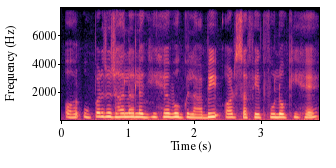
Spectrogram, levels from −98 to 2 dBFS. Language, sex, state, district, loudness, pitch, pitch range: Hindi, female, Chhattisgarh, Raipur, -14 LUFS, 235 Hz, 225-255 Hz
